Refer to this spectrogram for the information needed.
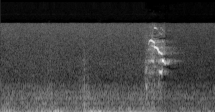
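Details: Glesni, a female osprey at the Dyfi Osprey Project nest, gives a single brief, high squeak dropping slightly in pitch while laying her third egg, over a steady low rumble of wind.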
